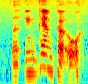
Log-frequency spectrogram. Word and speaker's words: Encanto: channel and i'm gonna be unboxing the disney incanto that's how you say it doll marabelle and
